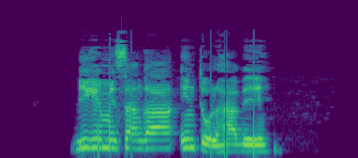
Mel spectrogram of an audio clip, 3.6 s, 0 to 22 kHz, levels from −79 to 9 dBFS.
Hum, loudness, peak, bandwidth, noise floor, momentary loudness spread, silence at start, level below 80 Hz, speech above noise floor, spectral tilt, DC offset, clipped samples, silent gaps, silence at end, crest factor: none; -11 LUFS; 0 dBFS; 11 kHz; -63 dBFS; 4 LU; 0.75 s; -46 dBFS; 52 dB; -4 dB/octave; under 0.1%; under 0.1%; none; 0.9 s; 14 dB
